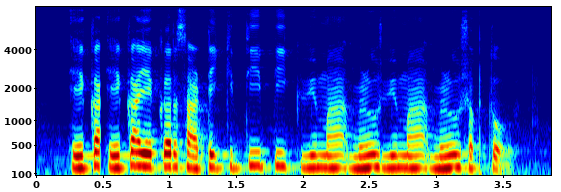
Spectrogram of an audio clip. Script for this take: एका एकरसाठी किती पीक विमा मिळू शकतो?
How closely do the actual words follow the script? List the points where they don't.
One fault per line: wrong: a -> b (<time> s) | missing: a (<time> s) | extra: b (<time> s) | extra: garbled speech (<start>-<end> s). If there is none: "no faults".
extra: एका (0.5 s)
extra: विमा मिळू (2.6 s)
